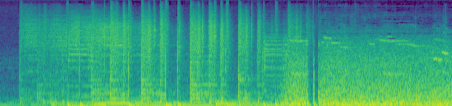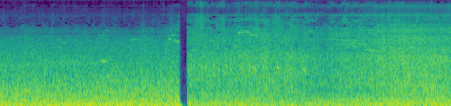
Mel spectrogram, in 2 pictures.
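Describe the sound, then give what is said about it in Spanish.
A steady, loud wash of surf from the sea at Pichilemu roars through the whole recording, with brief high gull cries chirping faintly above it; a burst of clattering, crackling noise opens the first few seconds. “Se escucha el sonido del mar. El mar de Pichilemu. El ambiente inconfundible con las gaviotas, con el oleaje.”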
